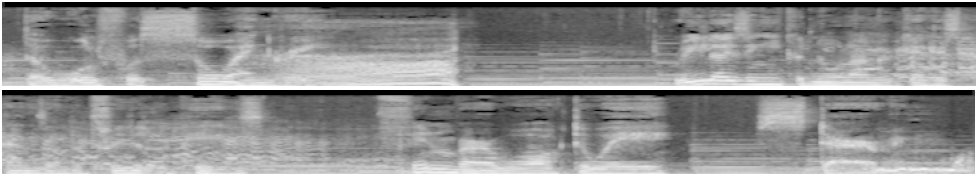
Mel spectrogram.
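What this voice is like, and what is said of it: Cork Irish accent. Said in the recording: “if I'm narrating, let's use the Cork accent”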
